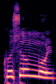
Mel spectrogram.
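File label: "kusum", plural, Archi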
